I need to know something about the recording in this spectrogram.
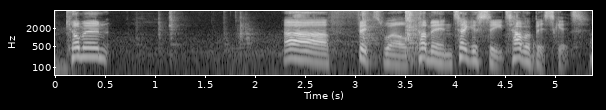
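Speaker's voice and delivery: booming, jovial posh boss voice; pompous boss. Acted. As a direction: play the bluff, overbearing company boss. S0 plays the boss Mr Bathurst in the sketch.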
